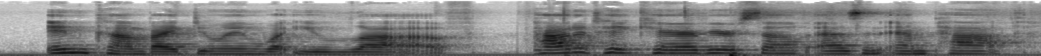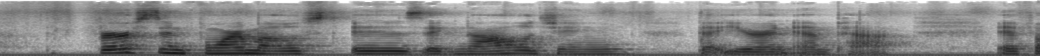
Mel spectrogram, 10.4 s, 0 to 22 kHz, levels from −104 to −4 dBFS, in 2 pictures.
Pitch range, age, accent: 160-195 Hz, 30-49, American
